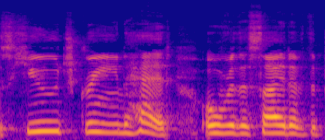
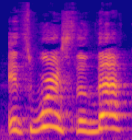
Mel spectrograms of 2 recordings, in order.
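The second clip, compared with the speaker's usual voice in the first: higher alarmed exclamation; fearful cry; 8 semitones higher than usual. A narrator's reading. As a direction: cry it out in dread. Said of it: "cried the chief of police".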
